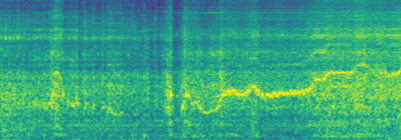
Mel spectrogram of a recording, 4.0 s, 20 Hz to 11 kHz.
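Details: Brand-new Basher Nitro Circus 4x4 1/10 RC truck on a 3S 4000mAh battery: a rough, gritty grind under a whine rising with motor speed, only when accelerating on the ground, not in reverse or off the ground; gear mesh adjusted without fixing it.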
